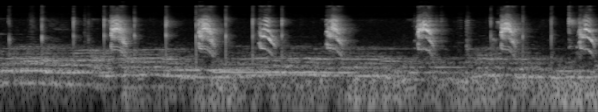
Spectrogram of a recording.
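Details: Long-tailed shrike delivering what is called sembur: harsh, raspy, broadband squawks, seven of them, spaced roughly one per second, over a steady low hum of background tones.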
